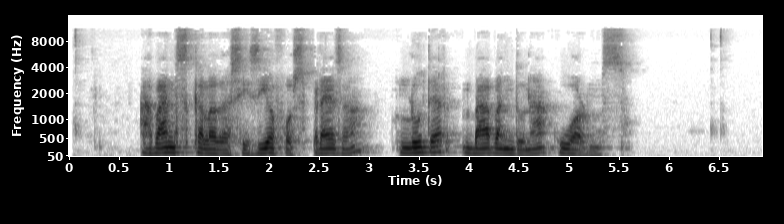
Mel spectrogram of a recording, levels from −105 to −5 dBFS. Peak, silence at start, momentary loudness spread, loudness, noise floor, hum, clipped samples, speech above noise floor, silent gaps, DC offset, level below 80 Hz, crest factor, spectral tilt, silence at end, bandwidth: -4 dBFS; 0.7 s; 13 LU; -22 LUFS; -82 dBFS; none; under 0.1%; 60 dB; none; under 0.1%; -54 dBFS; 20 dB; -7 dB/octave; 1.4 s; 11.5 kHz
